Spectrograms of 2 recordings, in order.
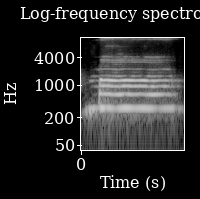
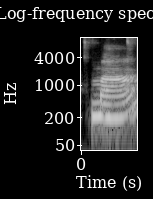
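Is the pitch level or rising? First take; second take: level; rising. First: The pitch stays high and level. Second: The pitch rises upward. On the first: "datar dan tinggi" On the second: "naik seperti orang bertanya"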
